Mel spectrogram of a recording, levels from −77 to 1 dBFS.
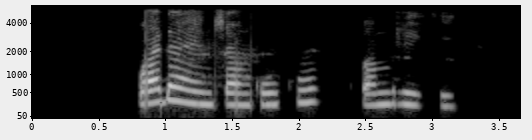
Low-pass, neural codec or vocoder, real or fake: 5.4 kHz; codec, 44.1 kHz, 7.8 kbps, DAC; fake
